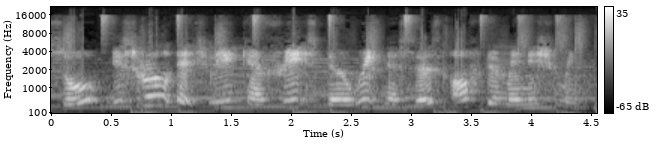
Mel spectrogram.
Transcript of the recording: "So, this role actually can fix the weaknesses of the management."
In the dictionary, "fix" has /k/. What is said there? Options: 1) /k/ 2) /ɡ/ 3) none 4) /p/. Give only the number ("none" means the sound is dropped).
3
